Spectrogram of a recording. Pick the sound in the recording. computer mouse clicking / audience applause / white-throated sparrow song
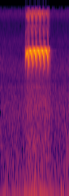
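white-throated sparrow song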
